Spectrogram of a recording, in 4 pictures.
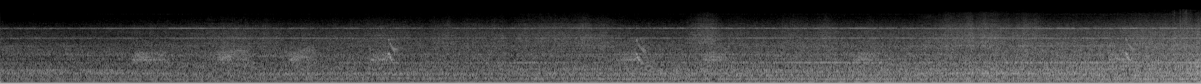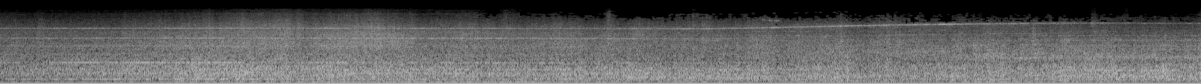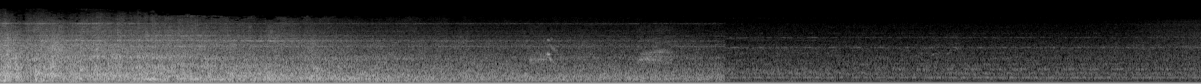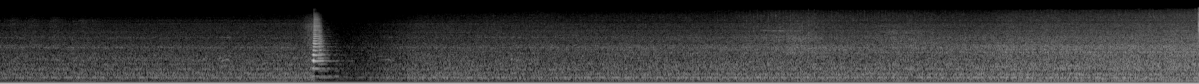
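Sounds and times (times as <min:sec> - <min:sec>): thin high ringing tone: 0:00.0 - 0:23.0
diesel locomotive passing: 0:00.0 - 0:48.0.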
